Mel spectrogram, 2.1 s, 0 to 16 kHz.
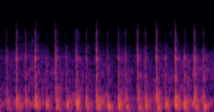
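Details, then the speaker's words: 2022 Jayco Eagle 29.5 BHDS furnace turned on from the control panel with the setpoint raised: sharp, evenly spaced ticking at about five clicks a second as it kicks on; normal furnace start-up, takes minutes to cycle off. "turn your furnace on you'll hear it kick out but what you will notice there it is there when i shut your furnace off okay generally take a few minutes to cycle through before they shut off compared to the ac"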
